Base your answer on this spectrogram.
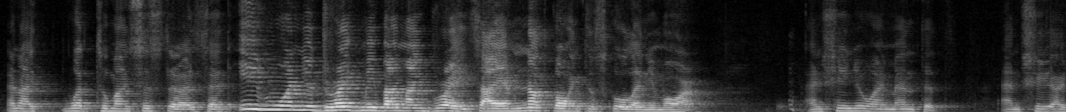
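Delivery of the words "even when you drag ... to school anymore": loud, high vow that won't bend; defiant refusal. Retold or imitated. Girl telling her sister she will never go back, defiant. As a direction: refuse flatly and mean every word.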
